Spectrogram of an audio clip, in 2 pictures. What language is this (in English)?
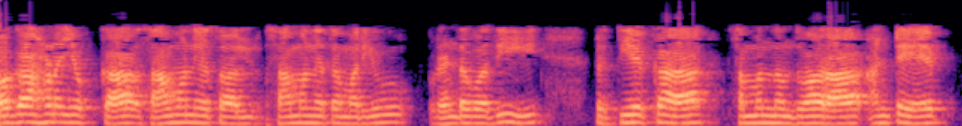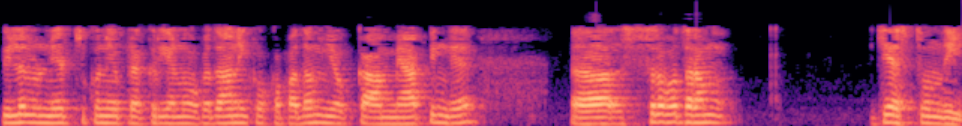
Telugu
